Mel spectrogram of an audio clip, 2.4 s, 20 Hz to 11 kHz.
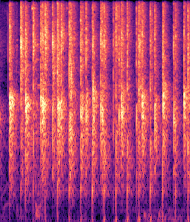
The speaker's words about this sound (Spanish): Bienvenidos a Rumba 98.5. Aplausos.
